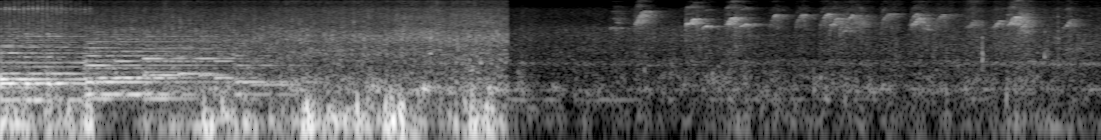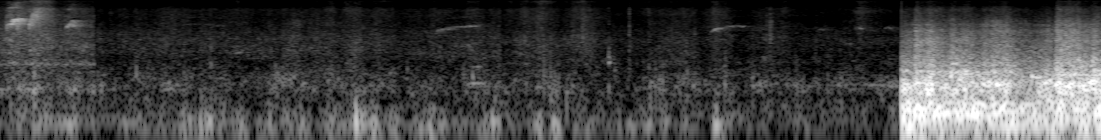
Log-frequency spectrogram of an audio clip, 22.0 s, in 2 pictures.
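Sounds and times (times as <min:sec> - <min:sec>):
small birds chirping: 0:06.1 - 0:12.0.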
